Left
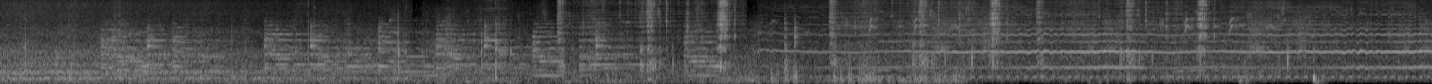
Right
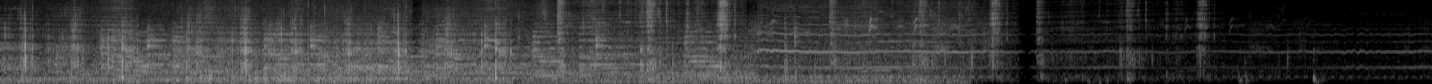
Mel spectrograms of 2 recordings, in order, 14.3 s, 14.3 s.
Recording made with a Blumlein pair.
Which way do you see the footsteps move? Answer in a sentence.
You can hear the footsteps move from right to left.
